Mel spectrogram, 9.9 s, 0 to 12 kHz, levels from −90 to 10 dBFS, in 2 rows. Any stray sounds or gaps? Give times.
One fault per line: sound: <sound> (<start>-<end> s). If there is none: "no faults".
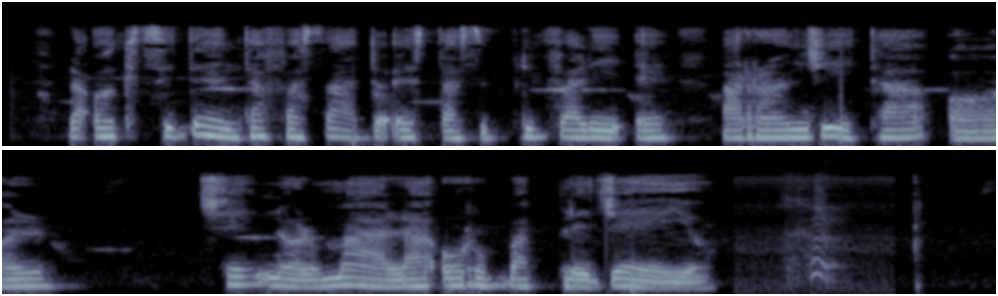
sound: sneeze (8.8-9.2 s)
